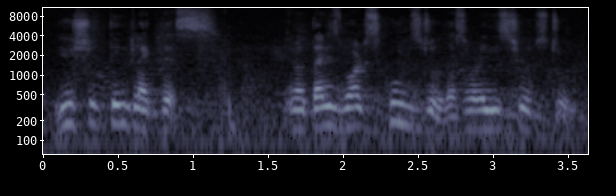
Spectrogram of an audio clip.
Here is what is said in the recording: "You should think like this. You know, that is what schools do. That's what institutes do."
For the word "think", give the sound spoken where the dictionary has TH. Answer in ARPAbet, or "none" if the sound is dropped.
T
